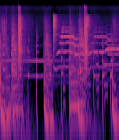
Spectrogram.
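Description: Backing music with a steady beat of heavy low drum hits about twice a second, under a high lead line that steps and slides in pitch.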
